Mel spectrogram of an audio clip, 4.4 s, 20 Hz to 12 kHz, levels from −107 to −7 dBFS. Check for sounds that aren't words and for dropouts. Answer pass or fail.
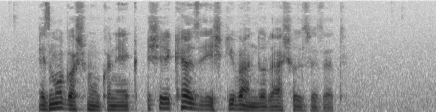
fail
